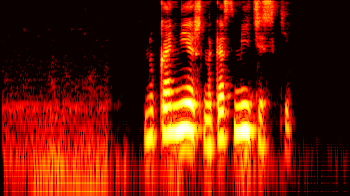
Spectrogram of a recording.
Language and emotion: Russian, positive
